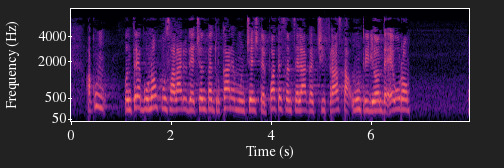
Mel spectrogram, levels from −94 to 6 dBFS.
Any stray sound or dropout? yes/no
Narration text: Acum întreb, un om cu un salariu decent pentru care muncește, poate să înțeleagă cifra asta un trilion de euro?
no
